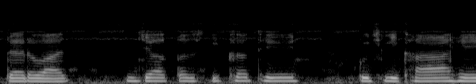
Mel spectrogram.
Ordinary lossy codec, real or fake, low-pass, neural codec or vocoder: none; fake; 7.2 kHz; codec, 16 kHz, 4 kbps, FunCodec, trained on LibriTTS, 50 frames a second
